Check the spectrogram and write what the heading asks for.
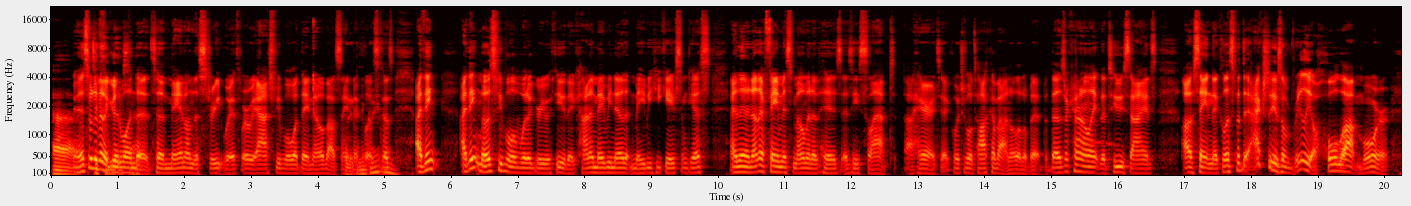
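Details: Adult man speaking; Normal voice.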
